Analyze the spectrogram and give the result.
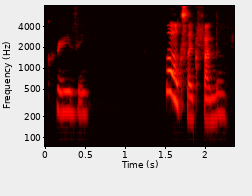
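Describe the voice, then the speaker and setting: A woman teacher reading a picture book aloud to children, expressive and emphatic, with casual asides to her listeners. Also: on the high side, measured pace, heavy background noise.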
